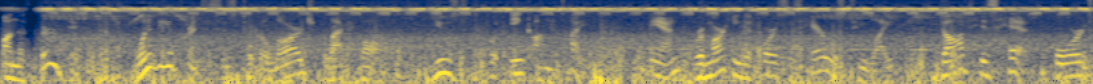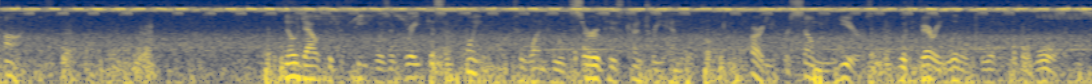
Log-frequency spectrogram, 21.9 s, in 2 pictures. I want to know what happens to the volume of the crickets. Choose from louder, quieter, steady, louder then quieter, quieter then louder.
steady.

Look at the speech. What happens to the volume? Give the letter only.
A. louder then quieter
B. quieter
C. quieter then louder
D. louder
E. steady
E.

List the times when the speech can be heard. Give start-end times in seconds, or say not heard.
0.0-11.3, 13.8-21.7.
